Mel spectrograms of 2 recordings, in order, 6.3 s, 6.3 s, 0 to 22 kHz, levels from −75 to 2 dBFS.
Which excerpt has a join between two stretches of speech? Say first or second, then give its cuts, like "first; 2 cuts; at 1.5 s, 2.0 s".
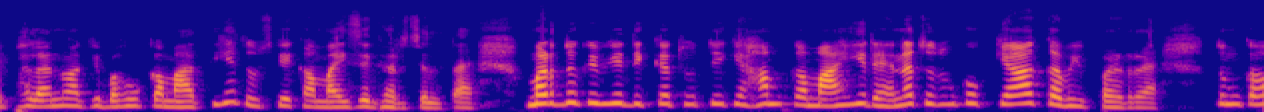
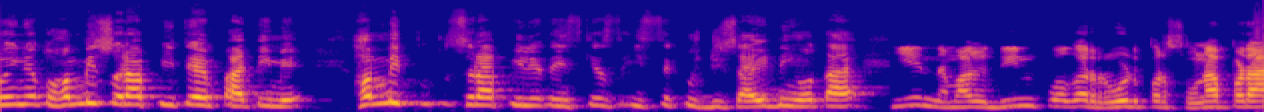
second; 1 cut; at 4.4 s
